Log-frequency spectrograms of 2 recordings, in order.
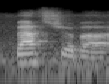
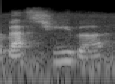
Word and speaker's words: Bathsheba: So just very pastoral feeling, and the protagonist in this, Bathsheba, as the British would say, or Bathsheba, as Americans say it, I don't like her, and I still adored this book.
